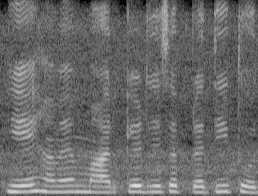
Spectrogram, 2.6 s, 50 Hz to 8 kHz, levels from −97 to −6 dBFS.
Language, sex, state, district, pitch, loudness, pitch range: Hindi, female, Uttar Pradesh, Hamirpur, 240 Hz, -29 LUFS, 230-245 Hz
